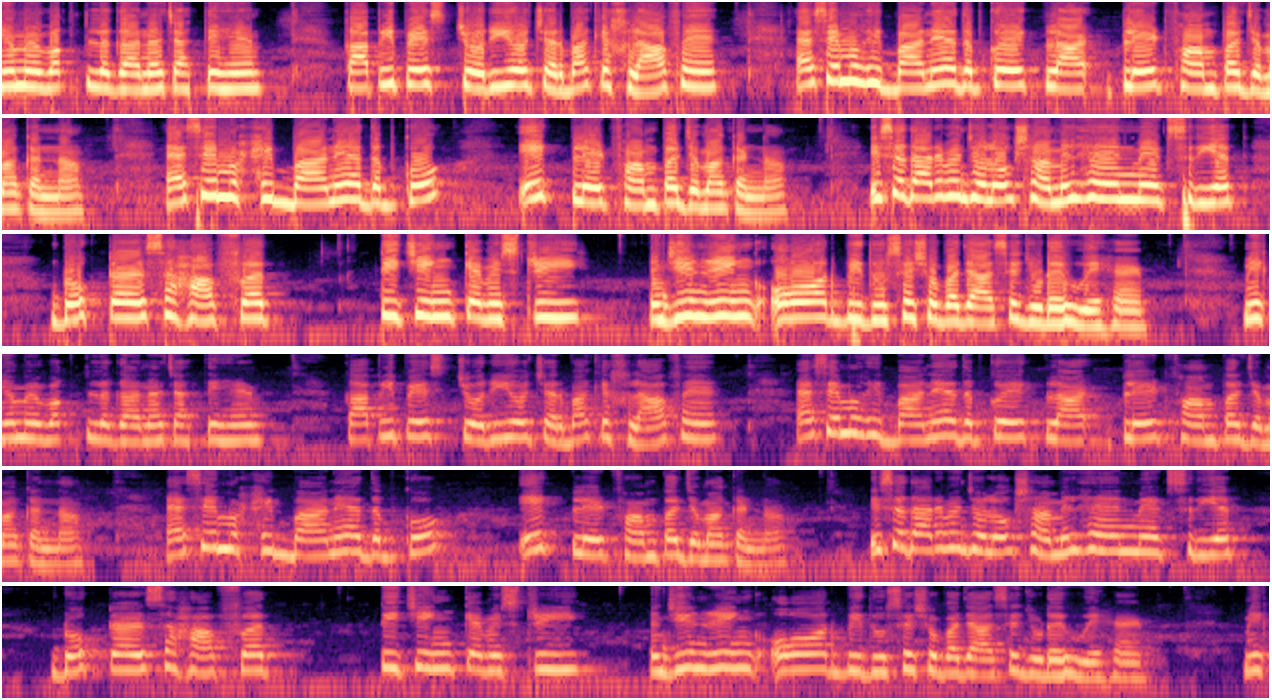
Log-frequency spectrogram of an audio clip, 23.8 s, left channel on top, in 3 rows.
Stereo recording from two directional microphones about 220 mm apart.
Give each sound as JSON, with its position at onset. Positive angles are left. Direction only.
{"t": 0.0, "sound": "speech", "side_deg": 45}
